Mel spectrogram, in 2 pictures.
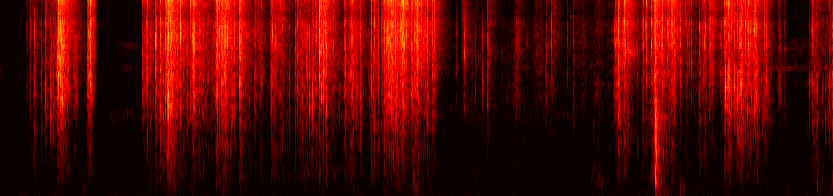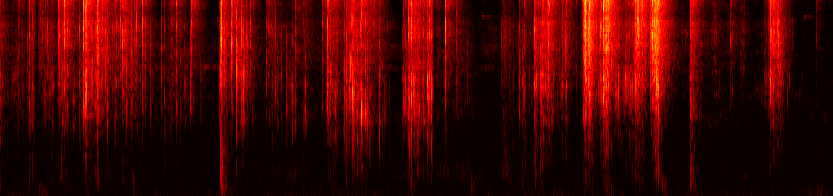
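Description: A knife slices through a pan of frosted cosmic brownies, cutting them into squares in a series of close, crisp scraping and crackling bursts separated by short pauses.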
